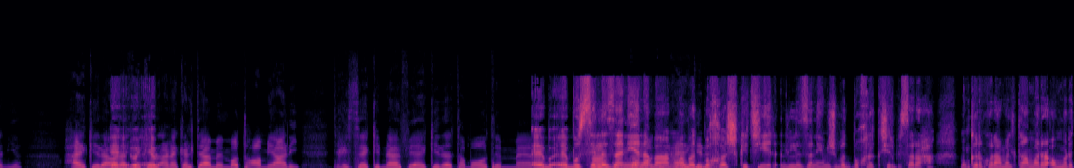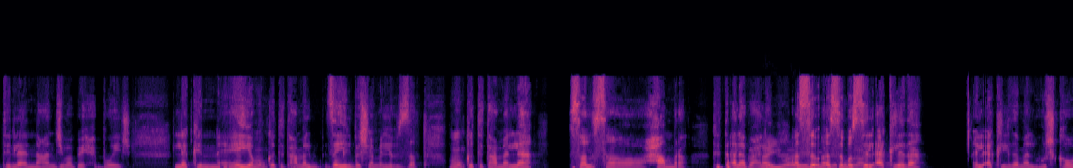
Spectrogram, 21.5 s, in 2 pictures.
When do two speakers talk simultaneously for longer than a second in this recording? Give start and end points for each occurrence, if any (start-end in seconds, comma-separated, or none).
5.9-7.2, 18.4-19.8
